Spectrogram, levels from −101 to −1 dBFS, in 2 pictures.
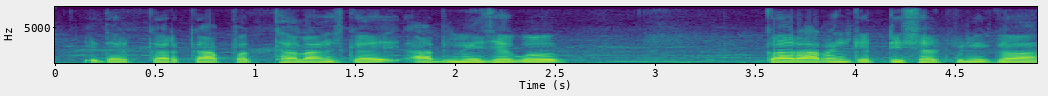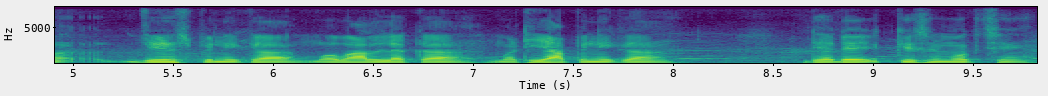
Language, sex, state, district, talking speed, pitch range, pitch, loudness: Angika, male, Bihar, Bhagalpur, 135 wpm, 140-150 Hz, 145 Hz, -17 LUFS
